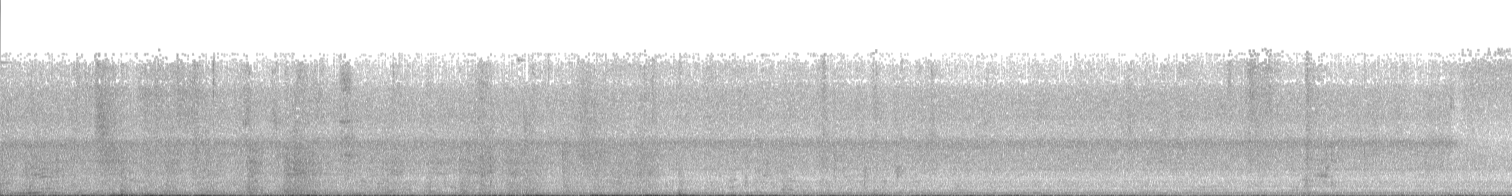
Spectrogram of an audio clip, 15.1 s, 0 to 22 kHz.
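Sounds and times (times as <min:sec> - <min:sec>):
faint voice: 0:00.0 - 0:01.8, 0:07.1 - 0:10.5, 0:11.8 - 0:13.5
rattling clacks of subway cars: 0:00.0 - 0:10.2
subway train rolling between stations with heavy low rumble: 0:00.0 - 0:15.1.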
